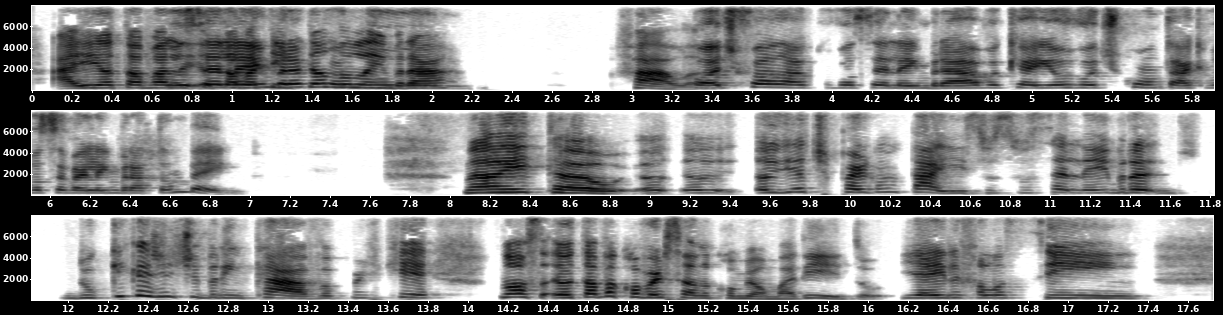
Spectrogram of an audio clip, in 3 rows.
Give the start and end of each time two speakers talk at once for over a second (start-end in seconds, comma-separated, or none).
0.6-2.1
